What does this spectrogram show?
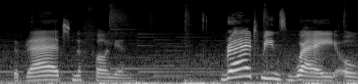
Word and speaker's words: Raad: in this name too often when you see a double a in manx like in red you get an air sound in the middle of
